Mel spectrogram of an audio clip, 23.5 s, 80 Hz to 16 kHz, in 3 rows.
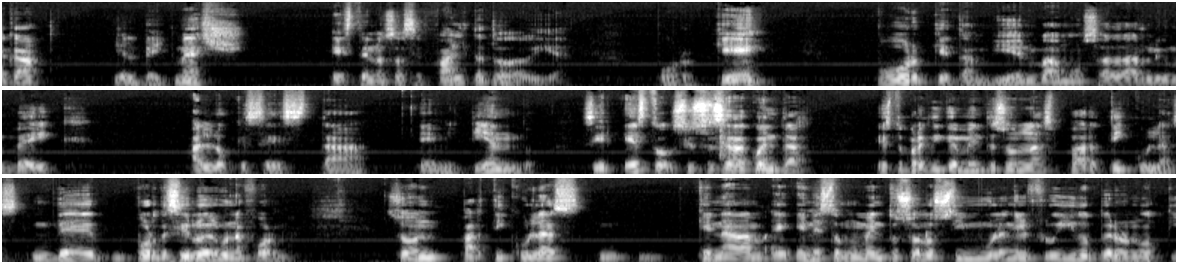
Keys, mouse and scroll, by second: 8.0 click, 10.5 space, 14.6 click, 15.7 click.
